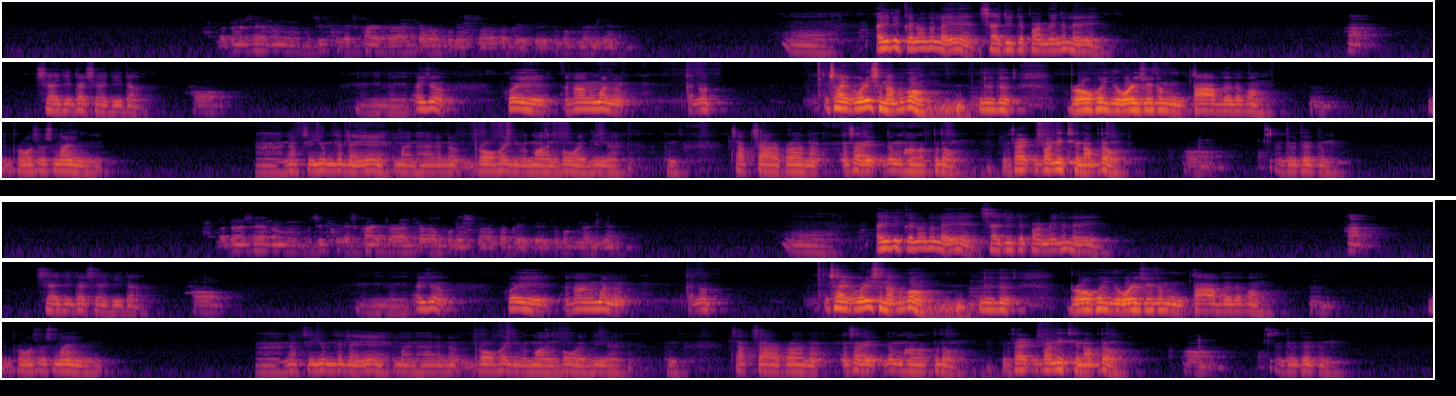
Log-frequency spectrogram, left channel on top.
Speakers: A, on the right; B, on the left.
A: ꯕꯗꯔꯁꯦ ꯑꯗꯨꯝ ꯍꯧꯖꯤꯛ ꯀꯣꯂꯦꯖ ꯀꯥꯔꯤꯕ꯭ꯔꯥ ꯅꯠꯇ꯭ꯔꯒ ꯀꯣꯂꯦꯖ ꯂꯣꯏꯔꯤꯕ꯭ꯔꯥ ꯀꯔꯤ ꯀꯔꯤ ꯊꯕꯛ ꯍꯣꯠꯅꯔꯤꯒꯦ
B: ꯑꯣ ꯑꯩꯗꯤ ꯀꯩꯅꯣꯗ ꯂꯩꯌꯦ ꯁꯥꯏ ꯗꯤ ꯗꯤꯄꯥꯔꯠꯃꯦꯟꯗ ꯂꯩꯌꯦ <inaudible>
A: ꯍꯥ
B: ꯁꯔꯤꯗ ꯁꯦꯔꯤꯗ
A: ꯑ
B: ꯂꯩꯌꯦ ꯑꯩꯁꯨ ꯑꯩꯈꯣꯏ ꯑꯉꯥꯡ ꯑꯃꯅ ꯀꯩꯅꯣ ꯉꯁꯥꯏ ꯋꯥꯔꯤ ꯁꯥꯟꯅꯕꯀꯣ
A: ꯎꯝ
B: ꯑꯗꯨꯗ ꯕ꯭ꯔꯣ ꯑꯩꯈꯣꯏꯒꯤ ꯋꯥꯔꯤꯁꯨ ꯑꯗꯨꯝ ꯇꯥꯕꯗꯨꯗꯀꯣ
A: ꯎꯝ
B: ꯭ꯔꯣꯁꯦꯁ ꯃꯥꯏꯟ ꯍꯟꯗꯛꯁ ꯌꯨꯝꯗ ꯂꯩꯑꯦ ꯑꯗꯨꯃꯥꯏꯅ ꯍꯥꯏꯔꯒ ꯑꯗꯣ ꯕ꯭ꯔꯣ ꯍꯣꯏꯒꯤꯈꯤꯕ ꯃꯥꯟꯅꯕ ꯑꯣꯏꯕꯅꯤꯅ ꯑꯗꯨꯝ ꯆꯥꯛ ꯆꯥꯔꯕ꯭ꯔꯅ ꯉꯁꯥꯏ ꯑꯗꯨꯝ ꯍꯥꯡꯉꯛꯄꯗꯣ ꯉꯁꯥꯏ ꯏꯕꯥꯅꯤ ꯊꯦꯡꯅꯕꯗꯣ
A: ꯑꯣ
B: ꯑꯗꯨꯗ ꯑꯗꯨꯝ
